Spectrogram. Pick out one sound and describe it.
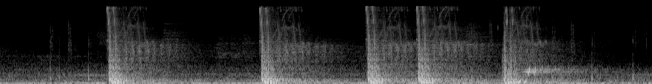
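A portal gun fires several sharp, whooshing shots.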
